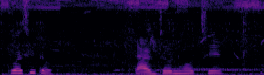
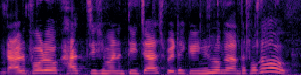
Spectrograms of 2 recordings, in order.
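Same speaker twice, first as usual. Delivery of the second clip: scolding; 2 semitones higher, 8 dB louder than usual. Real, not acted. Mother scolding child over sweets.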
